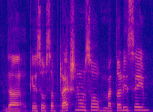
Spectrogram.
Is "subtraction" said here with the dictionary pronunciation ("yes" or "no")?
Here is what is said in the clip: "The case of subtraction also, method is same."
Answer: yes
